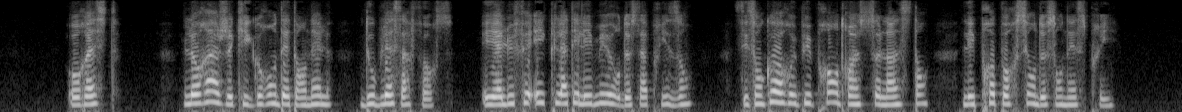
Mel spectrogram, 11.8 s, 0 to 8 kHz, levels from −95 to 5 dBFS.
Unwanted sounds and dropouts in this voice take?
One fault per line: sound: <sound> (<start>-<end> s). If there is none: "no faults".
no faults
